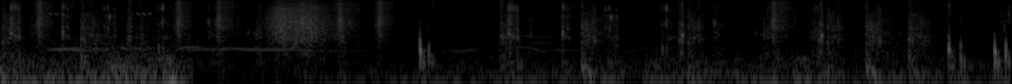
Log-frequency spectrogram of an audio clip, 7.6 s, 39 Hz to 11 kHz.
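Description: Zombie horde footsteps in 7 Days to Die on an insane, always-run setting: a scattered, uneven run of crunching steps at moderate loudness, with no talk over them.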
